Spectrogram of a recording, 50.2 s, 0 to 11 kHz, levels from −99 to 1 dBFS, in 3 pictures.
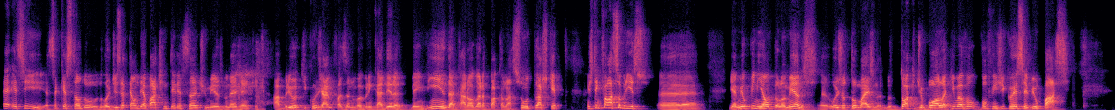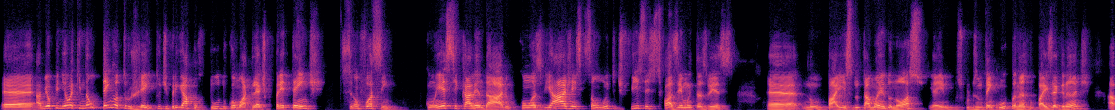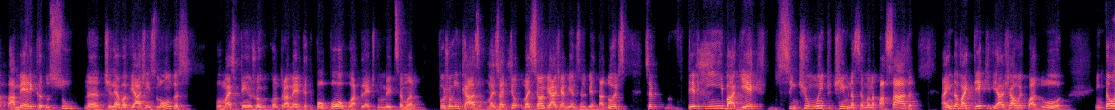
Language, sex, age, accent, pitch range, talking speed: Portuguese, male, 40-59, Brazilian, 140-200 Hz, 220 wpm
